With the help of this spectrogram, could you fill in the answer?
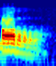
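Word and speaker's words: ر: So once again, the makhraj, or the origin of the Ra, it's articulated from the tip of the tongue with what lies opposite to it of the gums of the two front top incisors.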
